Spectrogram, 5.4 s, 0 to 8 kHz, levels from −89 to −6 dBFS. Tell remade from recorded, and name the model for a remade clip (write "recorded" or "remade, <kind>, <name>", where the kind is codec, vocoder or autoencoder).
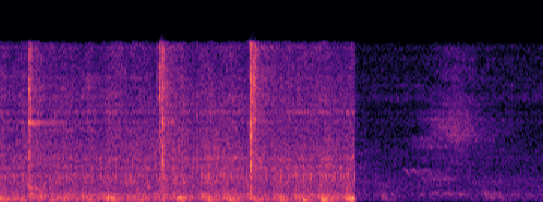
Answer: remade, vocoder, Vocos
